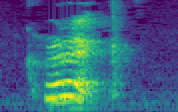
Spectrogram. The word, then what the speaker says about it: creek: How do you say C-R-E-E-K? How do you say C-R-E-E-K? Pronounce it. – Crick. – Crick, there you go. That's where I was from. Crick. I moved out here to Washington, and people out here always called it a creek.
